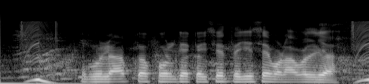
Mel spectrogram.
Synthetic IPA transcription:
ɡʊlaːb̚kapʰuːlkekəɪset̪eːd͡ʒisebɐɽ̤aːwəld͡ʒaː

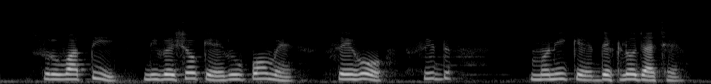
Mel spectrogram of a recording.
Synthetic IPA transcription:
sʊɾuwaːt̪inɪʋeːʃokeɾuːpõmẽ | seːɦo | sɪd̪ʱː | məniked̪eːkʰlod͡ʒaːet͡ʃʰeː

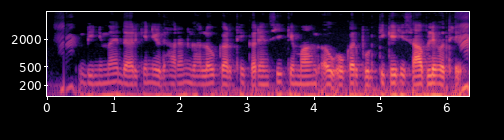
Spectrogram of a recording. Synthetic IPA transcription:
bɪnɪməjd̪əɾkenɪɾd̪ʱaːɾənɡʱələwkəɾt̪ʰekəɾə̃nsikemãːŋɡəʋoːkəɾpuɾt̪ikeɦɪsaːbleɦoːt̪ʰḛː

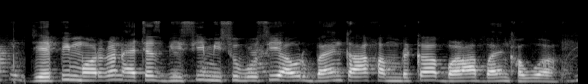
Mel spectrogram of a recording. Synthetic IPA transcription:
d͡ʒeːpimɔːɾɡəneːt͡ʃes̬biːsimɪsubuːsiɔʊɾbɛ̃ːŋkaːpʰɐmɾɪkabɐɽabɛ̃ːŋkɦɐuaː

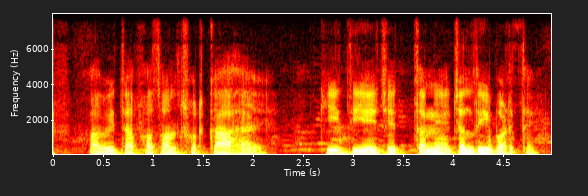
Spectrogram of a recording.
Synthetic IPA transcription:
əbʱit̪əpʰəsəlt͡ʃʰoʈkaɦɛ | kid̪ied͡ʒet̪ːəned͡ʒəld̪ibəɽ̤t̪e

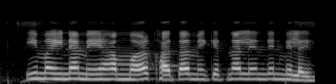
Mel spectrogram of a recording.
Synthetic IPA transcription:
imɐɦinamẽɦɐmːəɽkʰaːt̪amẽkɪt̪nalẽnd̪ənbʱeləj

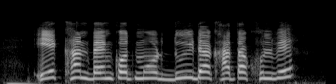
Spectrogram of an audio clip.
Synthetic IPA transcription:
ekʰːanbɛŋkot̪moʈd̪ujɖakʰat̪akʰulbe

